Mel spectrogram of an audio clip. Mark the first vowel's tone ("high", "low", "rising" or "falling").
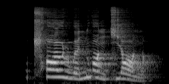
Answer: high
